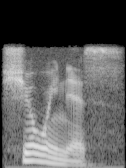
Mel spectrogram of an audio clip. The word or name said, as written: showiness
